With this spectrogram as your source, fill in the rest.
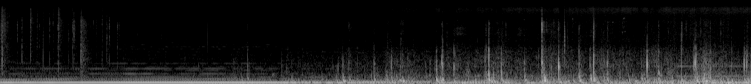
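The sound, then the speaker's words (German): Hoofbeats of a sweat-soaked horse galloping into a camp: many rapid, irregular clip-clop strikes begin after a low, steady hum and continue loud to the end. “Es ist bereits Mittag, als ein Bote auf schweißnassem Pferd in das Lager galoppiert.”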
